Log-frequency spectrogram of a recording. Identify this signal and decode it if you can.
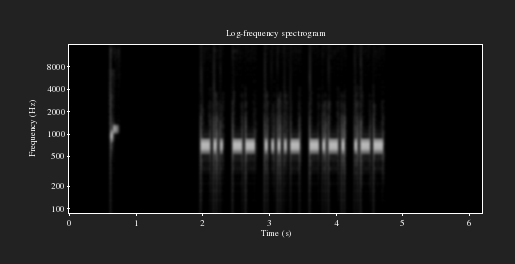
Morse code, heard as a keyed tone, about 25 wpm, 700 Hz. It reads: DM4CW
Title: Call Signs - 25wpm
